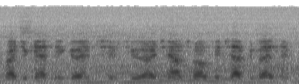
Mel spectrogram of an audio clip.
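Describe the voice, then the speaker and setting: A man's voice: low voice, monotone, rapid-fire. A man working as a vessel traffic controller, heard over a two-way marine radio and using clipped radio procedure talk. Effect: two-way marine radio transmission. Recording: distant muffled radio with noise.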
